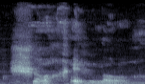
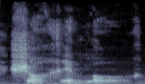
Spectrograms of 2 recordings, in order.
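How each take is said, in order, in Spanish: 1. Se dice despacio y con calidez, con mucho sentimiento. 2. Se dice despacio y con calidez, con mucho sentimiento.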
